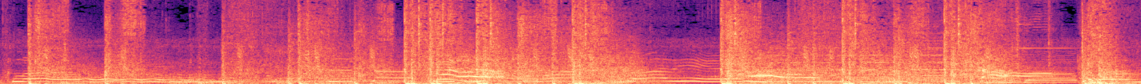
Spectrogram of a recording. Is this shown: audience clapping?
no

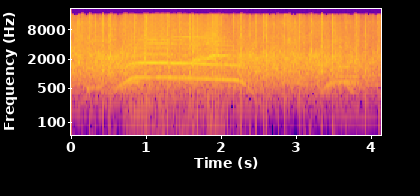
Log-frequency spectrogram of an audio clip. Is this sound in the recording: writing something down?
no

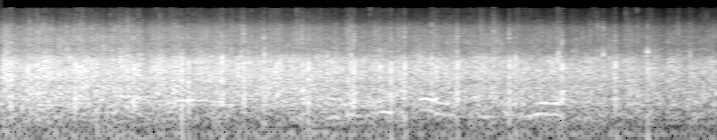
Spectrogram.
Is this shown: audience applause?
yes

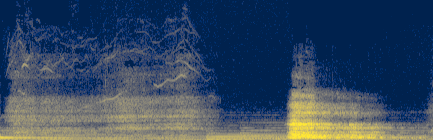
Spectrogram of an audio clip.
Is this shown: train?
no

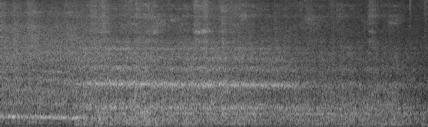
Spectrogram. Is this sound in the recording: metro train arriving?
yes

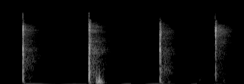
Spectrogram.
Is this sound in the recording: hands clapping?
yes

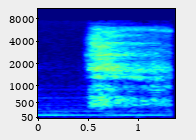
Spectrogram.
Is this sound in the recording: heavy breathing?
yes

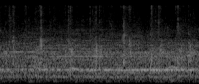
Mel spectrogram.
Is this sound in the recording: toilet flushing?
no

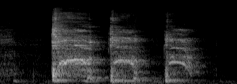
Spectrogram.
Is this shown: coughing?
yes

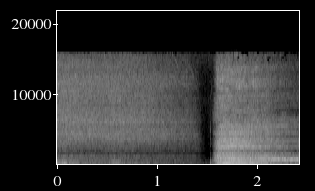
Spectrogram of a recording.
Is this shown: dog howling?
no

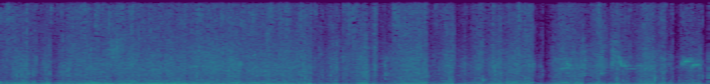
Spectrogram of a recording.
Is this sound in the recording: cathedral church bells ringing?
no

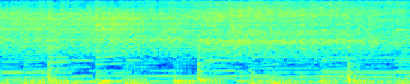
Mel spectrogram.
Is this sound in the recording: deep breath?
no

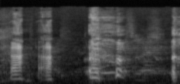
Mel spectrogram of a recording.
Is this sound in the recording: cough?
yes

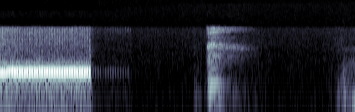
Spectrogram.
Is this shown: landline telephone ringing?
yes

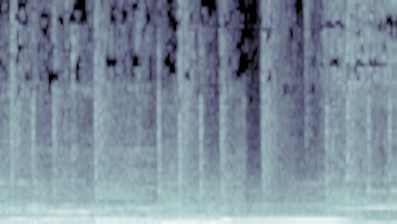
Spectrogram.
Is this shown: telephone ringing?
no

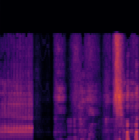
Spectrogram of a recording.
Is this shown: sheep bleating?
yes

